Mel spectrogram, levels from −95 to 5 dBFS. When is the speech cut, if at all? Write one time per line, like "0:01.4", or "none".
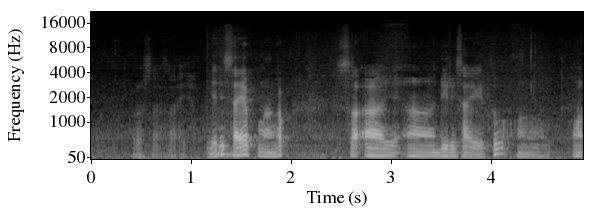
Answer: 0:01.1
